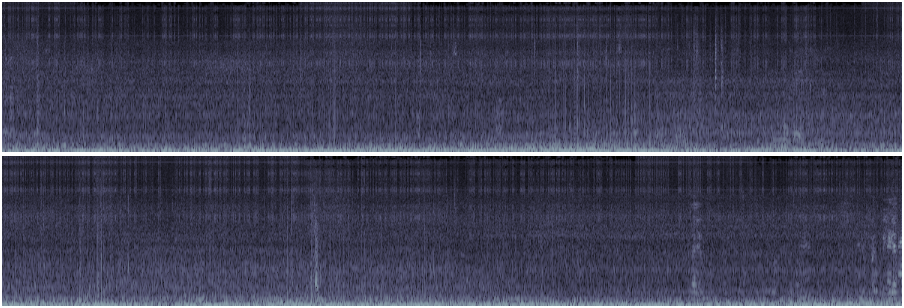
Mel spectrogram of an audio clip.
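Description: Car interior noise while driving: a steady low rumble of engine and tyres heard inside the cabin.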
